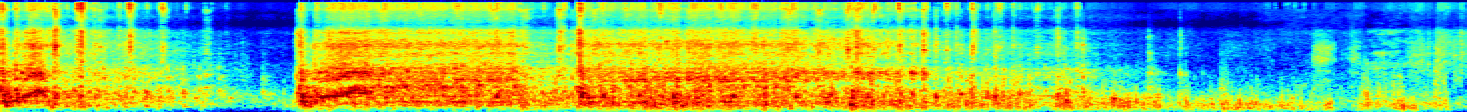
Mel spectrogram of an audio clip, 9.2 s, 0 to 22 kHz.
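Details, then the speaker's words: 1998 Craftsman LT1000 lawn tractor with a hard-start problem; owner suspects a bad battery: steady, labored starter churning, about three turns a second, for several seconds without firing. Slow crank, no start. "It's not dead, but it was starting to crank slow. I think I need a battery too."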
